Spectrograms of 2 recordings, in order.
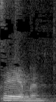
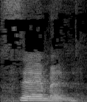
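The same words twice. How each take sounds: First: The word is said with an audible L. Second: The word is said with a silent L. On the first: The speaker calls it wrong. "if I just say it without concentrating, it comes out of salmon" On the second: The speaker calls it right. "I have to literally sit here and like concentrate on the word salmon"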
